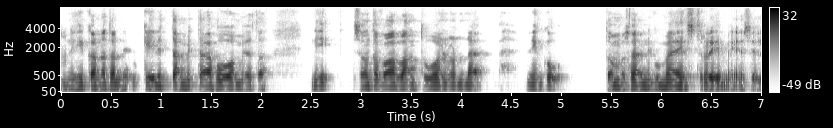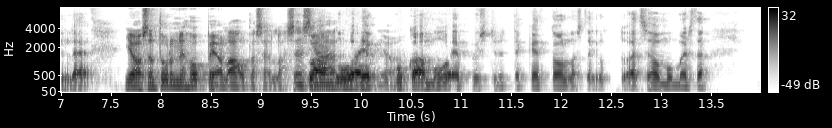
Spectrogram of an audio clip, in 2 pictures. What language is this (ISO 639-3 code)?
fin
